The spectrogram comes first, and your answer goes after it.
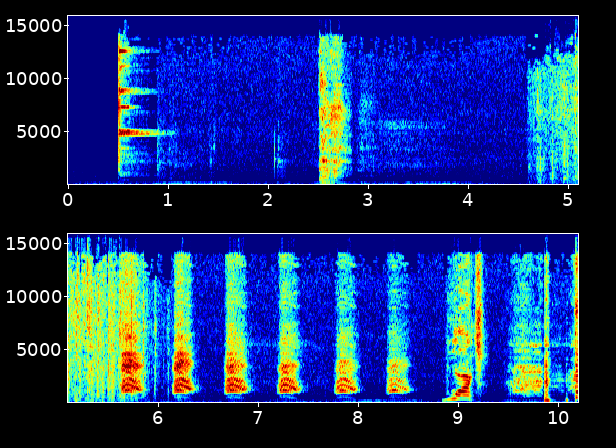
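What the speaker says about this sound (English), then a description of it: "That crow just flew off with the coin!" Crow in the video game Tales of Berseria giving a series of about eight sharp rhythmic caws, loud and close, after some quieter clinks and sounds at the start.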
